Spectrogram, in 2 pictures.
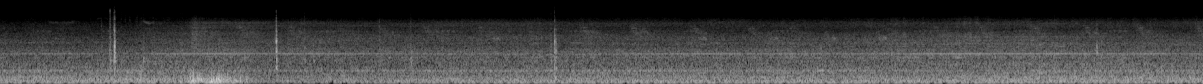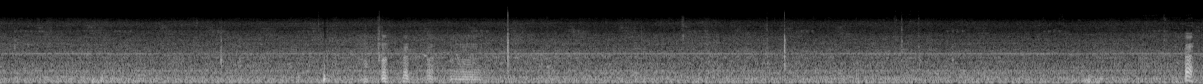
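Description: Steady hum with two held tones from the standing Amtrak California Zephyr, idling at the station platform. There is a low thump about two seconds in, and faint voices about two-thirds of the way through.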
